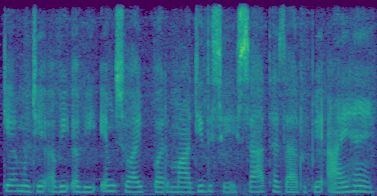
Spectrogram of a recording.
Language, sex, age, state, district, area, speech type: Urdu, other, 18-30, Uttar Pradesh, Mau, urban, read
